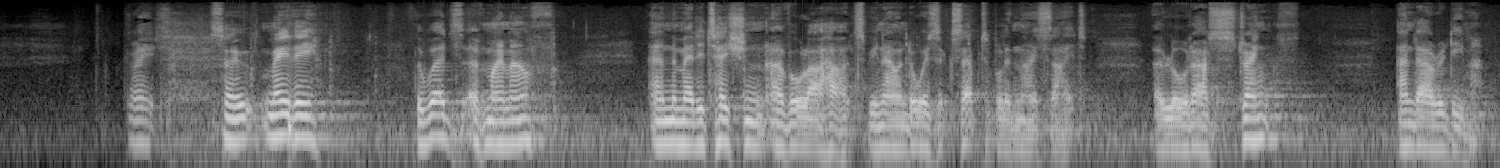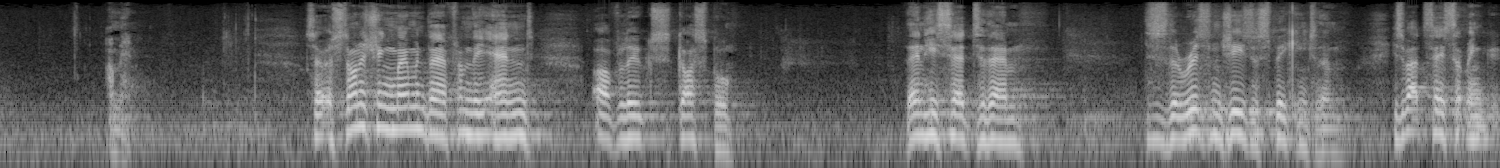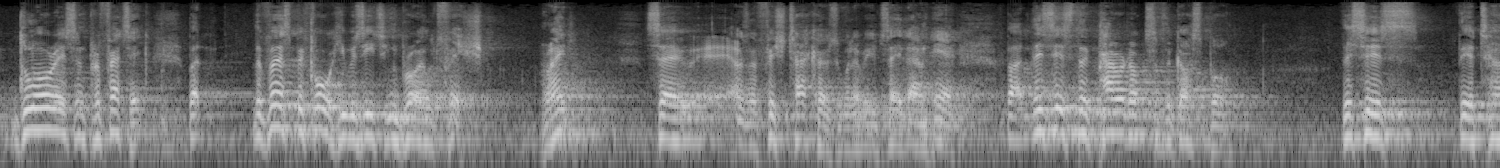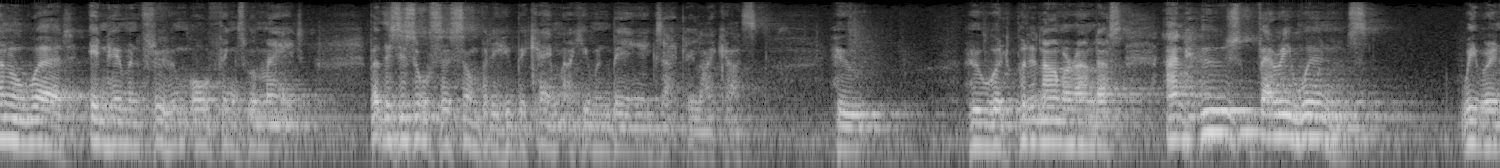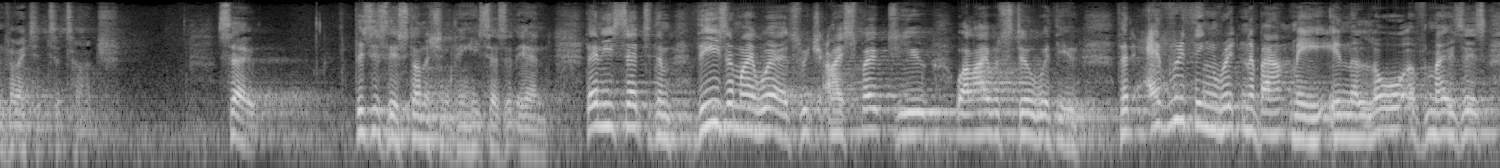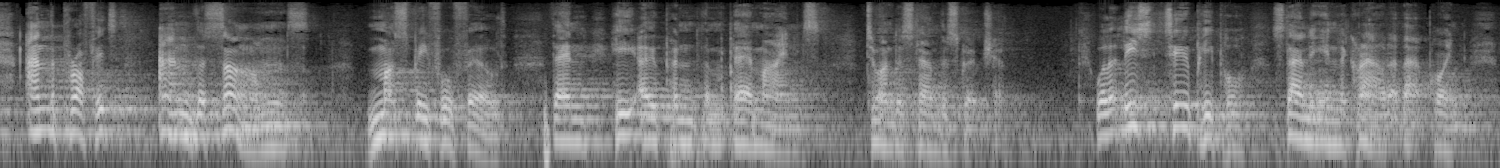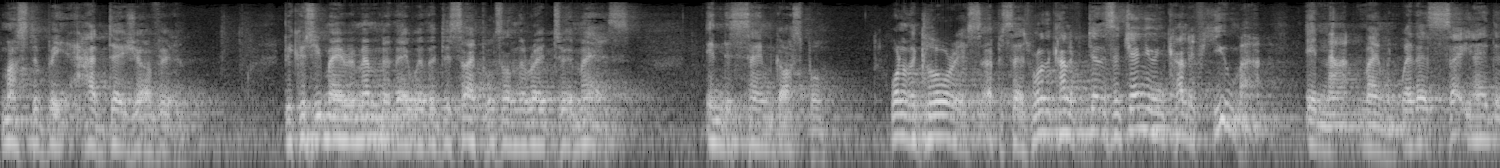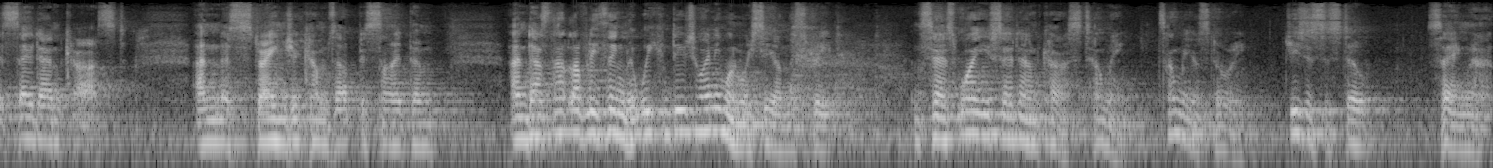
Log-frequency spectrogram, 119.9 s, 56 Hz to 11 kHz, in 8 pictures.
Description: Sermon 2/6: Christ in the Psalms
